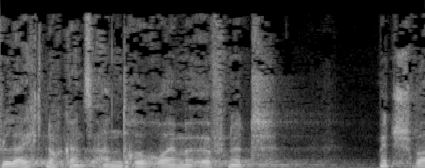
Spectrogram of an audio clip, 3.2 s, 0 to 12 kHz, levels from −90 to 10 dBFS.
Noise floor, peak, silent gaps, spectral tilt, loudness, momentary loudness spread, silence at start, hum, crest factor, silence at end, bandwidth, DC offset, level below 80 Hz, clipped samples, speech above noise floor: -44 dBFS; -4 dBFS; none; -4.5 dB/octave; -19 LUFS; 7 LU; 0 s; none; 16 dB; 0 s; 11.5 kHz; under 0.1%; -50 dBFS; under 0.1%; 26 dB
